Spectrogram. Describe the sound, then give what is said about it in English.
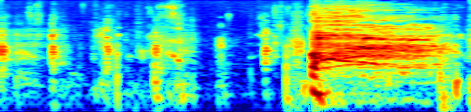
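Wet, crunchy chewing right up against the microphone, a steady run of bites and mouth sounds that swells into a louder, rustling burst near the end. “Chewing, dude.”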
